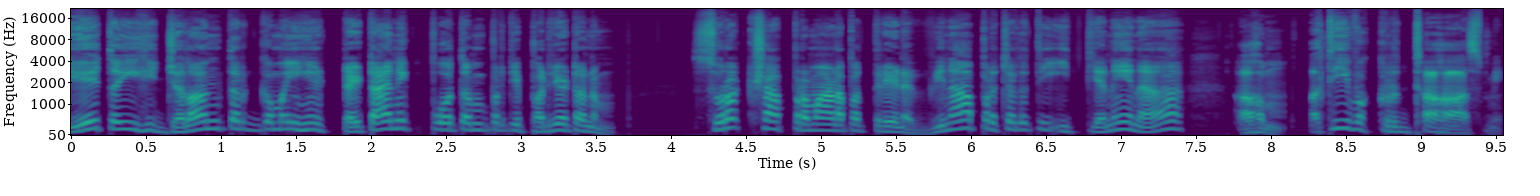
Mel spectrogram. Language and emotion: Sanskrit, angry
